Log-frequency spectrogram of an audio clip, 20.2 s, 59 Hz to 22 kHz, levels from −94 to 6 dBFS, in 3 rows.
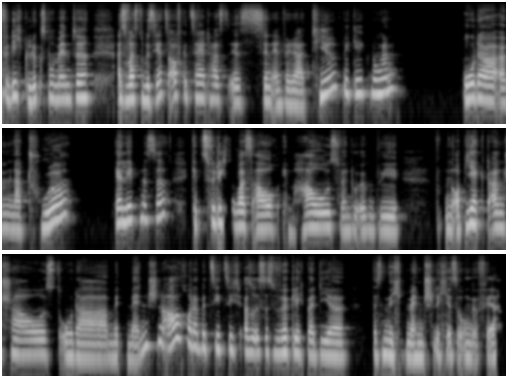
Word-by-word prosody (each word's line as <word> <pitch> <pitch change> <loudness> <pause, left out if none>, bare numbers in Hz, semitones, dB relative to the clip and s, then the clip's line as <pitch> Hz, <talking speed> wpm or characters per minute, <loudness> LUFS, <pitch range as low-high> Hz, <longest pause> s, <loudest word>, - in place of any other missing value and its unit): für 215 - +1
dich 230 +1 0
Glücksmomente 200 +3 +1 0.3
also, 205 -2 +3
was 200 0 +7
du 200 - -3
bis 190 0 +3
jetzt 230 +3 -1
aufgezählt 230 -3 0
hast, 200 0 -3
ist 175 0 -3
sind 185 -1 0
entweder 150 -2 -2
Tierbegegnungen 265 - 0 0.9
oder, 200 -1 +5
ähm, 170 0 -1
Naturerlebnisse. 255 - 0 0.3
Gibt 205 -1 -2
es - - +9
für 230 - +3
dich 225 -1 0
so 195 - -8
was 190 0 +4
auch 165 0 +2
im 145 -1 -17
Haus, 180 +1 +2
wenn 155 0 -7
du 155 - -8
irgendwie 155 0 -5 0.6
'n 165 - -4
Objekt 210 +5 +3
anschaust 175 -1 -1
oder 145 -2 -1
mit 145 0 -8
Menschen 255 - -3
auch, 365 +1 +5
oder 255 -4 +4
bezieht 225 -1 -1
sich 210 -2 -6
also, 190 -1 +2
ist 185 +1 -2
es 185 -1 -5
wirklich 190 -1 0
bei 165 -2 0
dir 155 -2 -1 0.3
das 165 0 -5
nicht 160 -2 -2
Menschliche 150 +1 -1
so 155 - -4
ungefähr? 150 0 -4
190 Hz, 150 wpm, -24 LUFS, 160-220 Hz, 0.9 s, es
